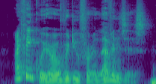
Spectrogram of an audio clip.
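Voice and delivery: ordinary delivery

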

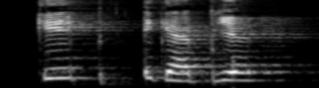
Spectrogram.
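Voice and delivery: high, taunting, jeering call full of scorn. One of the village men answers the merman with scorn, mocking call. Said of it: "riep de een".

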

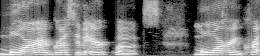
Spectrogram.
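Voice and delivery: plain

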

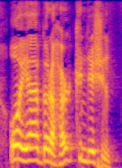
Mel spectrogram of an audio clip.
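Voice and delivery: put-on very high voice with a loose Scottish accent. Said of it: "kind of a Scottish accent".

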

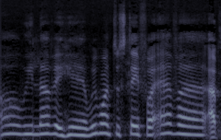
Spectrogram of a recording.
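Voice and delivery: very high-pitched fake put-on Korean accent. Quoting a text message someone sent, in a put-on korean accent. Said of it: "I didn't mean to do an accent".

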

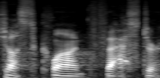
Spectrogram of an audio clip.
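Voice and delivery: very calm, unbothered, very low and soft voice. Retelling how his brother answered him while climbing, imitating Stephen's calm voice. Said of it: "in the most calm voice he could ever".

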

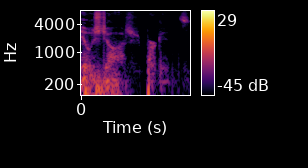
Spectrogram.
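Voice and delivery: very soft sound effect whisper. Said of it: "sound effects".

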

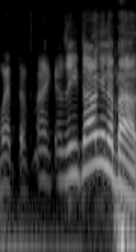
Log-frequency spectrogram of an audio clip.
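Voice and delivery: high-pitched, fast, baffled outburst.

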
